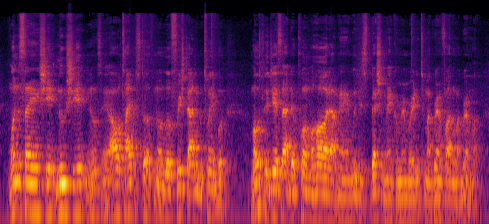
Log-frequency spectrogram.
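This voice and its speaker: A man with an American accent talks at a very fast pace in a fairly low pitch, with noticeable background noise and audible room echo. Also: ordinary pitch variation. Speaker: comedian. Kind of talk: casual interview.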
